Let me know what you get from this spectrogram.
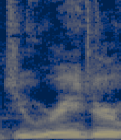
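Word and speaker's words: Zyuranger: We have, it's spelled Zyu Ranger, but it's pronounced Jew Ranger, which is the original Mighty Morphin Power Rangers, Dino Rangers story.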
